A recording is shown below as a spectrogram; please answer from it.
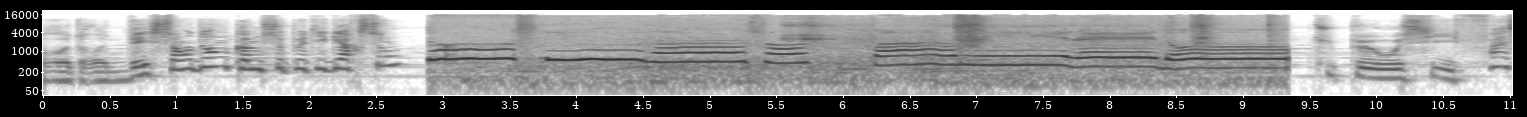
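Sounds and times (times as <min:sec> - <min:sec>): child singing a descending scale: 0:02.9 - 0:09.4.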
